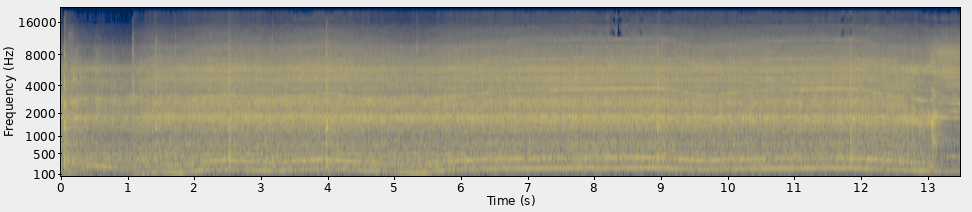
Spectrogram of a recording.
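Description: An electric grinder whirs through cooked lentils for haleem, its motor whining steadily with pitch dipping and rising as the thick mixture loads it, sustained for the whole stretch without speech.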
